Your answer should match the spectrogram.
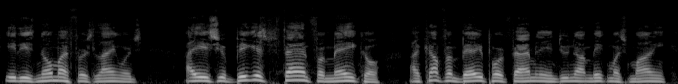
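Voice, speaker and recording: A man's voice: on the high side, a little fast, dark tone, no room sound, studio quality, close to an everyday voice. A man reading as a broken-English superfan. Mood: earnest. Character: adult male superfan writing in broken English.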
